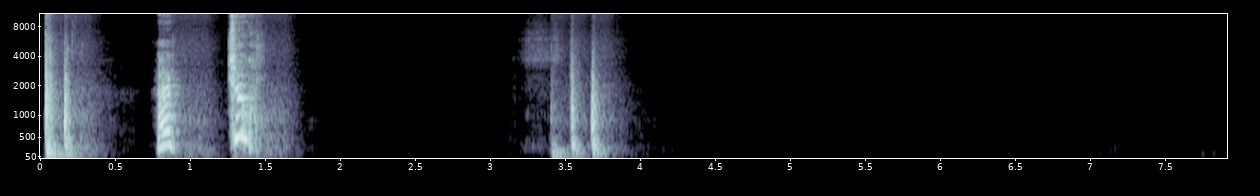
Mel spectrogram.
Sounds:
Sneeze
